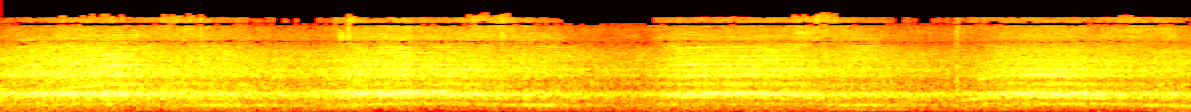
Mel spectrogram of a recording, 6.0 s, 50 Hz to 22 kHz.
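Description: A massive crowd filling the Camp Nou chants 'Messi' in unison in the 10th minute of a match, the loud roar swelling and falling in a steady two-beat rhythm that repeats about every second and a half.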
